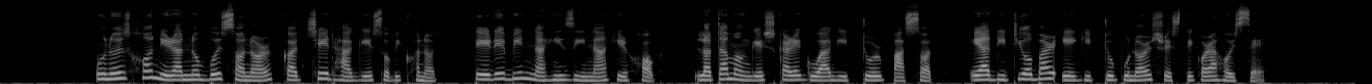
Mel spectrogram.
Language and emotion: Assamese, neutral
